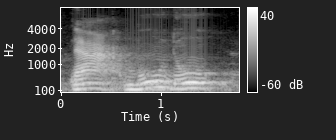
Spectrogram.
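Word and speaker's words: نعبد: Jadi kalimat na'budu di huruf dalnya jangan seakan-akan seperti kita menambahkan huruf wau tasdid. Cukup nabudu wa iyaka. Jangan na'budu wa iyaka.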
